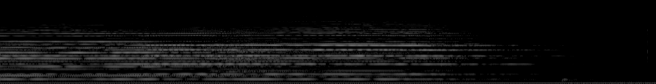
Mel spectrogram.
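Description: A bagpipe plays a tune with a steady drone in a large echoing hall, then stops.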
